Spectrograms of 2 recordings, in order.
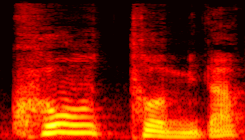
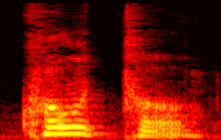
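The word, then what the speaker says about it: コート: 다음은 코우터입니다. 코우터. 코트 에트라는 뜻입니다. 여기서도 장음 부호가 들어가 있지요.요 장음 부호는 우로 발음하는 장음 부호가 되겠습니다. 그래서 코우터 커우터가 되겠습니다.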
